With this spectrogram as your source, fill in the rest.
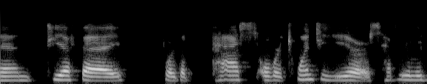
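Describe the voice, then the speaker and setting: This woman talks in a flat monotone with a dark, mellow tone. The sound is dry and close, with no echo. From immigrated to US as a child. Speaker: program director hosting a webinar. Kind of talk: webinar hosting. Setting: online webinar. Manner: conversational, with frequent fillers.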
